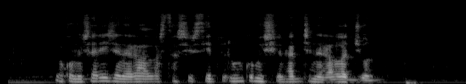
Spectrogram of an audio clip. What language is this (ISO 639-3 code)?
cat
